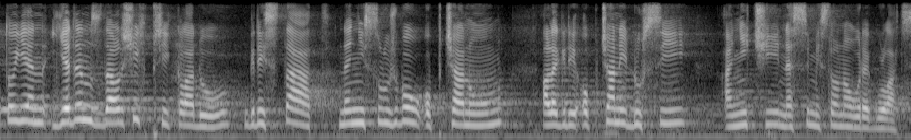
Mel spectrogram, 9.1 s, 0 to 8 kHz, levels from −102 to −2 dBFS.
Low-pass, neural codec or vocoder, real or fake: 7.2 kHz; none; real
